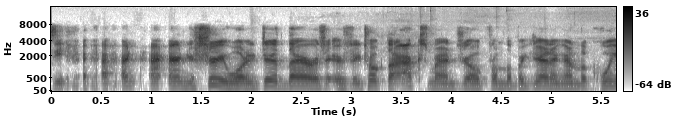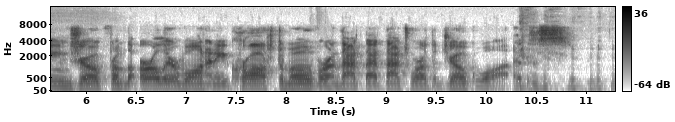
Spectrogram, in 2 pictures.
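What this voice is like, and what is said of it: Imitates another person's voice. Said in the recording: “Thanks, John Madden ... my shitty impression of Frank Caliendo's good impression of John Madden”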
